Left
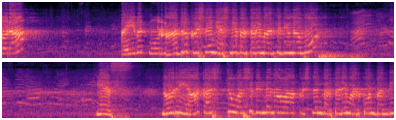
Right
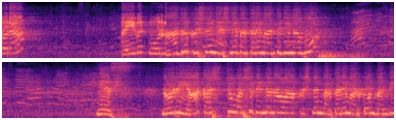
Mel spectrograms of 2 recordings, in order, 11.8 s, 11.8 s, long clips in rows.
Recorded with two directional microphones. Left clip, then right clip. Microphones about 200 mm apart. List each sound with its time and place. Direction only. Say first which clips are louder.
0.0 s a sound: left 5 dB; 45° right (ahead or behind)
1.7 s a woman's voice: right 2 dB; 45° right (ahead or behind)
2.5 s speech: left 2 dB; 35° left (ahead or behind)
4.3 s a woman's voice: even; 25° left (ahead or behind)
5.2 s children playing: even; 40° left (ahead or behind)
7.2 s a sound: even; 35° left (ahead or behind)
8.3 s speech: right 2 dB; 40° left (ahead or behind)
